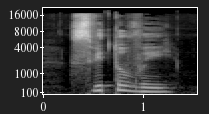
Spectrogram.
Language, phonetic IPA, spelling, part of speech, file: Ukrainian, [sʲʋʲitɔˈʋɪi̯], світовий, adjective, Uk-світовий.ogg
- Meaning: world (attributive), global, worldwide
